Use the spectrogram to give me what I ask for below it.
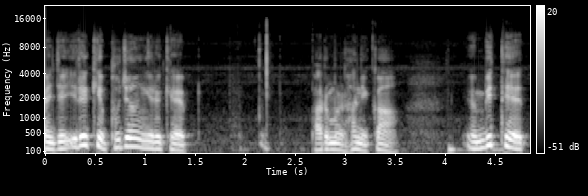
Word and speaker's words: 부정: 불자가 그 뒤에 디귿이 지어이 올 때는음 부로 발음한다 이렇게 돼 있습니다 그래서 부정이 된 것입니다 자 이제 이렇게 부정 이렇게 발음을 하니까 밑에 또 부정이라고 하는 단어가 있습니다 자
